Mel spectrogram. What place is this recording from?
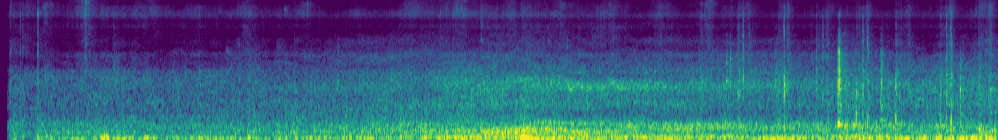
residential area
